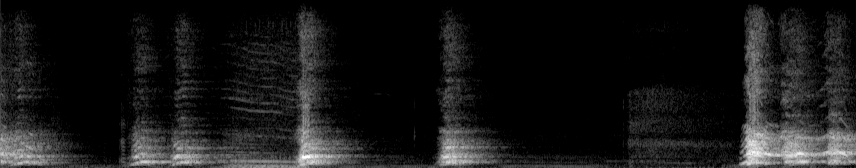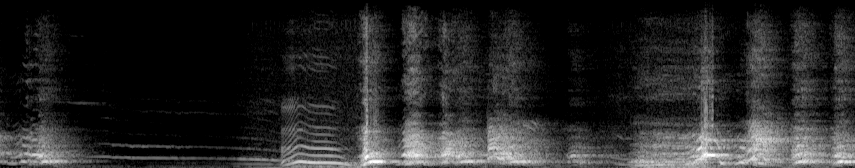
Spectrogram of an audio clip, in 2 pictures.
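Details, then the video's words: Tyson, a three-year-old Dobermann living with three other dogs, yodels in happy bursts: irregular clusters of short harmonic yelps, then a long, smoothly falling whine, then dense, wavering yowls toward the end. "Tyson yodels"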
